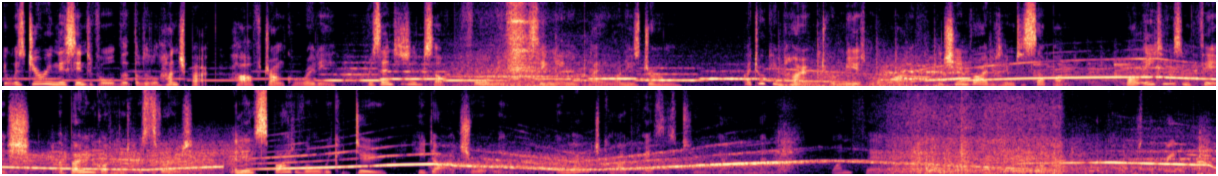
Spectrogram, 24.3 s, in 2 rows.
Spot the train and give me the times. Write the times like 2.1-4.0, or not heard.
4.0-6.6, 20.9-24.2.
